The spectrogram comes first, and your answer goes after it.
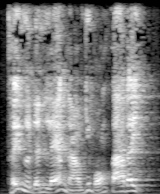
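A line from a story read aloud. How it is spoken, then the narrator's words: Loud snarl. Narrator (Vietnamese): Thiếu giáo chủ âm ma nạt lớn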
